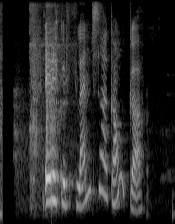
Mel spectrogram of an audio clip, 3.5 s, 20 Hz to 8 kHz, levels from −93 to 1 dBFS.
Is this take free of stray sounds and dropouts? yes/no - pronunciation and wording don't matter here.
yes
